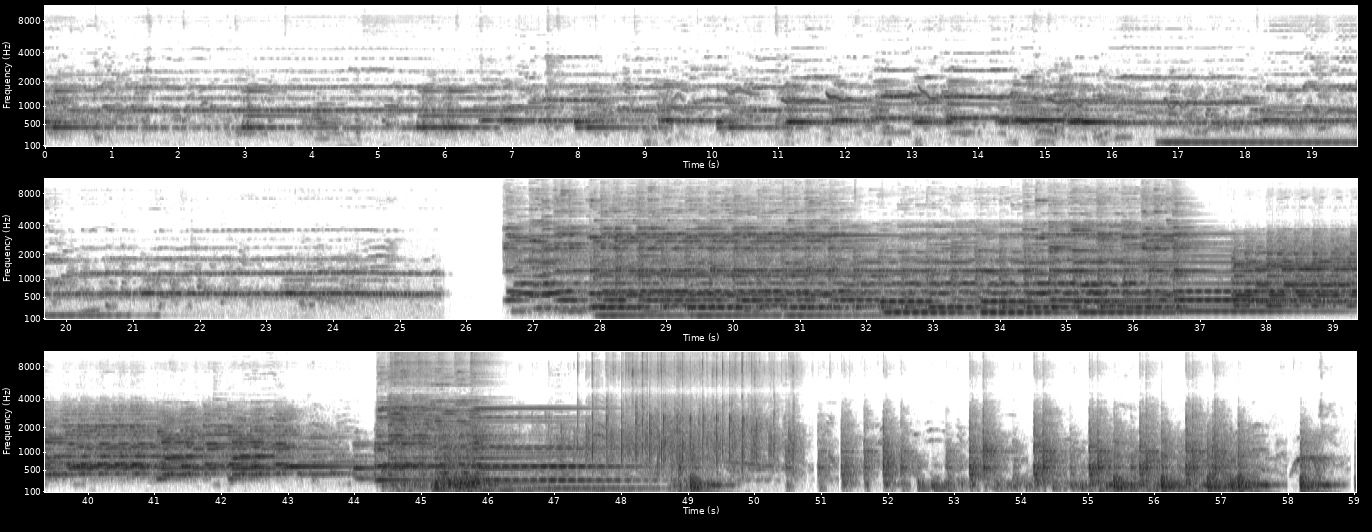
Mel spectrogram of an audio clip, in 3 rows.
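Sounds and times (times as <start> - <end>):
ringing bronze metallophone tones: 26.6 - 38.2, 44.3 - 49.1.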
